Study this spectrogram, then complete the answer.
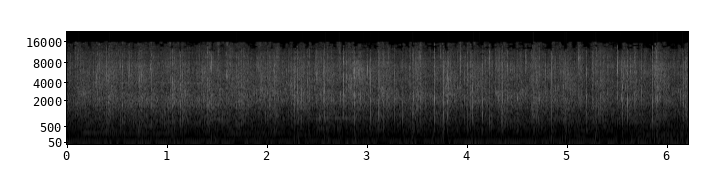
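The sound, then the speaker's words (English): A crowd applauds steadily, many hands clapping in a dense, continuous patter with crisp sharp transients, holding at an even, fairly loud level throughout with no voices standing out. “See, some of you won't clap because you don't believe it.”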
